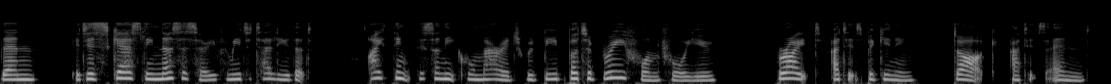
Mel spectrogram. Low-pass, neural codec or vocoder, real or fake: 7.2 kHz; none; real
